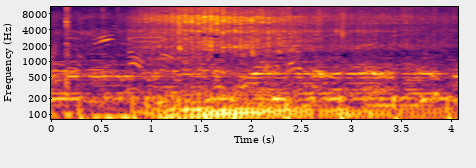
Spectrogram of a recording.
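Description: Background music with a steady bass line, with people's voices over it. A rushing noise swells through the middle and fades again.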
